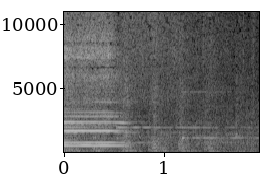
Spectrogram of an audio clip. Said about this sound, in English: It's night where we've arrived, and we're in a city, rolling down the tracks while everyone sleeps.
